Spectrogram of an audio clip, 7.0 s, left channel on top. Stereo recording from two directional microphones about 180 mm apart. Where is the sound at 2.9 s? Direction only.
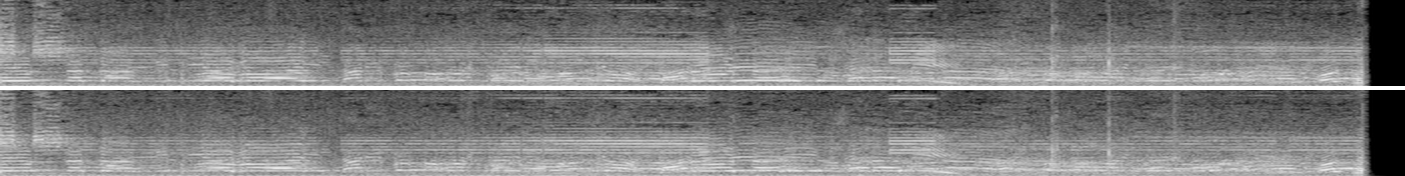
20° right (ahead or behind).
